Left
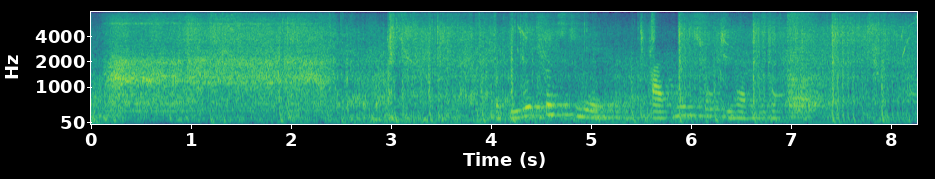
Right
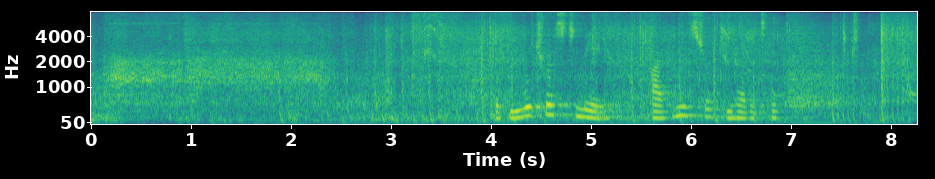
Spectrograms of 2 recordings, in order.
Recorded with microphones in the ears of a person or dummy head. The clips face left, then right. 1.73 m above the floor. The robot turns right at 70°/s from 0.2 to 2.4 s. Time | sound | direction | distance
4.0 | a woman speaking | 40° right (ahead or behind) | 1.1 m
7.0 | a gunshot | 65° left (ahead or behind) | 1.7 m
